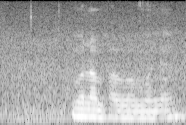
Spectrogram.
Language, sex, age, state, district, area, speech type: Bodo, male, 18-30, Assam, Kokrajhar, rural, spontaneous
